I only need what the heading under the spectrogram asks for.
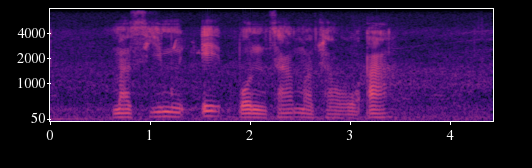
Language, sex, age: Southern Sotho, male, 21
